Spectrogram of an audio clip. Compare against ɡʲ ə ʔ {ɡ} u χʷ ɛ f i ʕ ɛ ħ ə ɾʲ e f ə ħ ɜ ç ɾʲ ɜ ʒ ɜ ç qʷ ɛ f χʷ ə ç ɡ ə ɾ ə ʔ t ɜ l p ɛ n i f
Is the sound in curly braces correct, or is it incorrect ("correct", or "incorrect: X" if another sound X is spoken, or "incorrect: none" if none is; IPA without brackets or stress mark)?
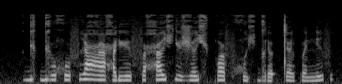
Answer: incorrect: ɡʲ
